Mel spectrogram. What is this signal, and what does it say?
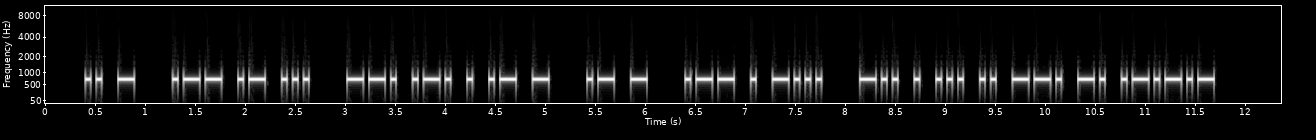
Morse code, heard as a keyed tone, about 22 wpm, 690 Hz. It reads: IT WAS GREAT AT WEB DESIGN.
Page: morse-code-ninja-practice-22wpm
